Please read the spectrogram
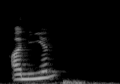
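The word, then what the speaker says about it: onion: हम डिवाइड कर ते ओ के साथ अगर एन आता है तो यह अन का भी आपको साउंड देखने मिलेगा और ऑन का भी ठीक है जैसे अनियन अनियन अनियन में अन आया ठीक है ऑन कॉर्न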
